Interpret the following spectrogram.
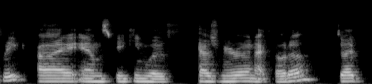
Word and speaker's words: Kashmira Nakhoda: Okay, so this week I am speaking with Kashmira Nakhoda. Did I pronounce that right as well?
